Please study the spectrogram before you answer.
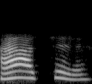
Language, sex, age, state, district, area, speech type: Bengali, female, 30-45, West Bengal, Uttar Dinajpur, urban, conversation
